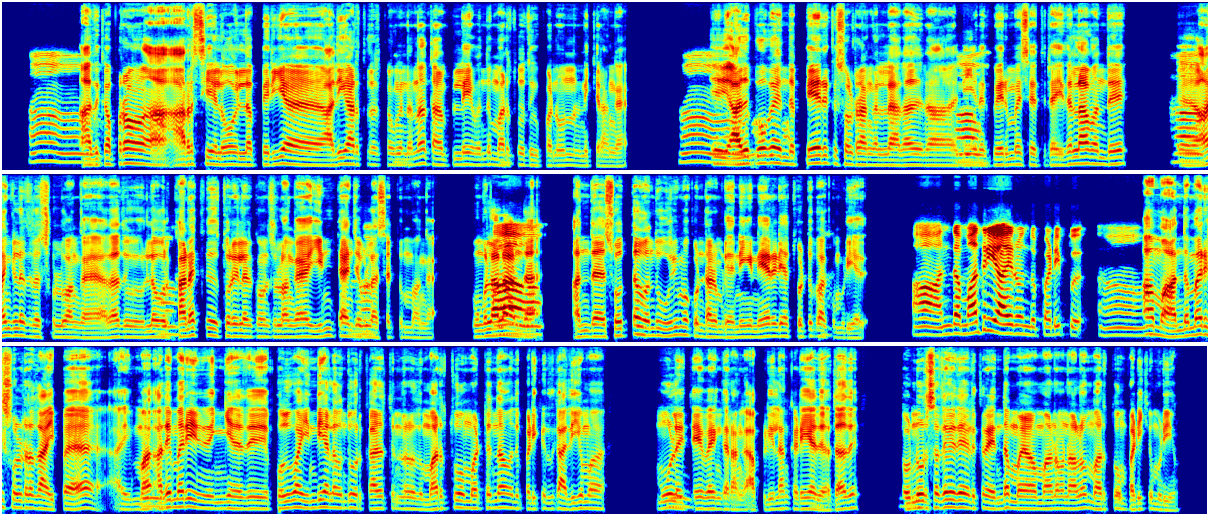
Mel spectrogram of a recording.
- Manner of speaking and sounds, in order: in English: "இன்டாங்கிபிள் அசெட்ம்பாங்க"; other noise
- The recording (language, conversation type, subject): Tamil, podcast, சம்பளம் மற்றும் ஆனந்தம் இதில் எதற்கு நீங்கள் முன்னுரிமை அளிப்பீர்கள்?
